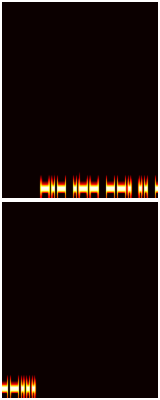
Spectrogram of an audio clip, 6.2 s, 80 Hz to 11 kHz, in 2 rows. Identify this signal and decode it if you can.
Morse code, heard as a keyed tone, about 22 wpm, 700 Hz. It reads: KWGI7
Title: Code Groups - 5 Letter:Numbers - 22wpm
